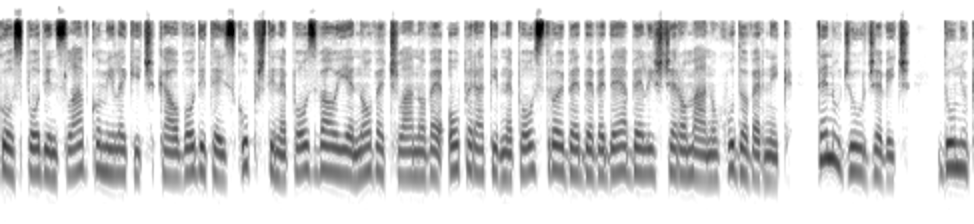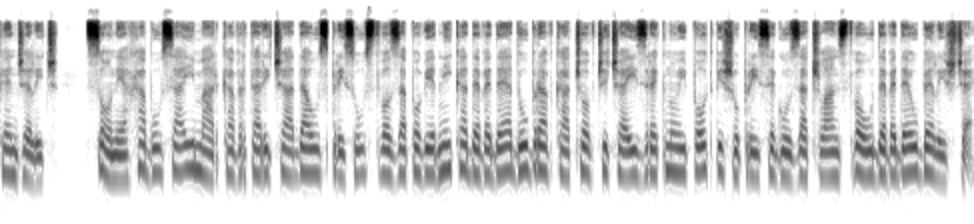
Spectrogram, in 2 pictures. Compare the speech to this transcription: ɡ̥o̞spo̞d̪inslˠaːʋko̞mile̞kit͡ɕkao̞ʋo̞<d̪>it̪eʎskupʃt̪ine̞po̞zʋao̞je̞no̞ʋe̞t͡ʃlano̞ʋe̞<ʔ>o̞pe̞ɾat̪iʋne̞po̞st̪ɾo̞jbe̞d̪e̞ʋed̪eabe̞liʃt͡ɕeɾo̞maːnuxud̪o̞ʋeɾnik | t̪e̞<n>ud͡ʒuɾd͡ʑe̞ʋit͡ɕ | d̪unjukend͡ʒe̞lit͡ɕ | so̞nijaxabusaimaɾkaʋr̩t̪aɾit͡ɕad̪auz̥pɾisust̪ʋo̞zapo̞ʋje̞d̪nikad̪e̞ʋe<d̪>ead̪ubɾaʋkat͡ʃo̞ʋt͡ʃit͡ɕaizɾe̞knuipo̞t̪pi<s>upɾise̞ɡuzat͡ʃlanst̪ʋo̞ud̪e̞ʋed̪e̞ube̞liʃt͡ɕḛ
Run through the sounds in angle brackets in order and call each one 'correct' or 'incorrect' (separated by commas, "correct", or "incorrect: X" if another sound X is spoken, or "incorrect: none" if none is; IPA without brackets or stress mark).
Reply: correct, correct, correct, correct, incorrect: ʃ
